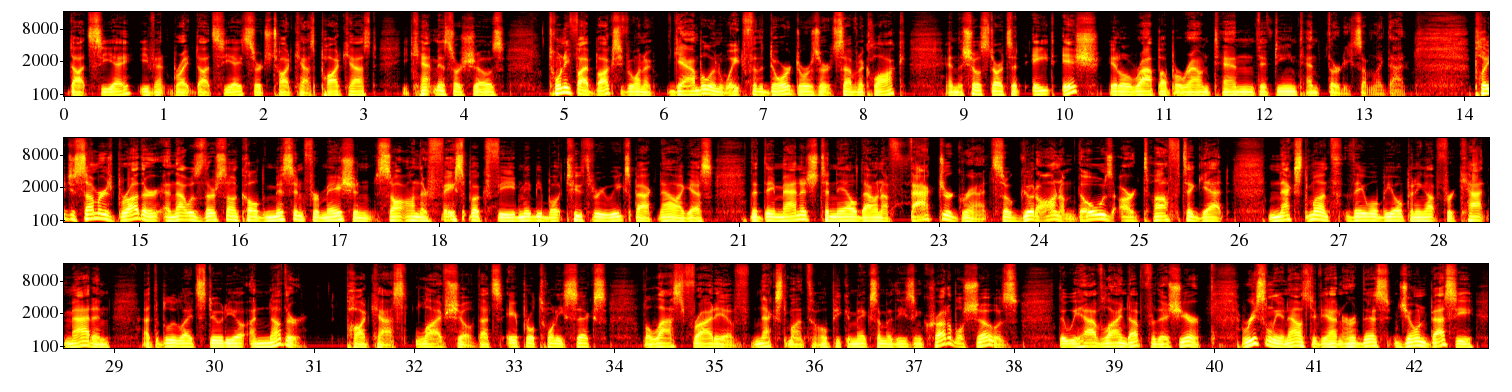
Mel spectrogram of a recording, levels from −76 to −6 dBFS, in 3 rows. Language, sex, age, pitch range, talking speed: English, male, 30-49, 95-120 Hz, 200 wpm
